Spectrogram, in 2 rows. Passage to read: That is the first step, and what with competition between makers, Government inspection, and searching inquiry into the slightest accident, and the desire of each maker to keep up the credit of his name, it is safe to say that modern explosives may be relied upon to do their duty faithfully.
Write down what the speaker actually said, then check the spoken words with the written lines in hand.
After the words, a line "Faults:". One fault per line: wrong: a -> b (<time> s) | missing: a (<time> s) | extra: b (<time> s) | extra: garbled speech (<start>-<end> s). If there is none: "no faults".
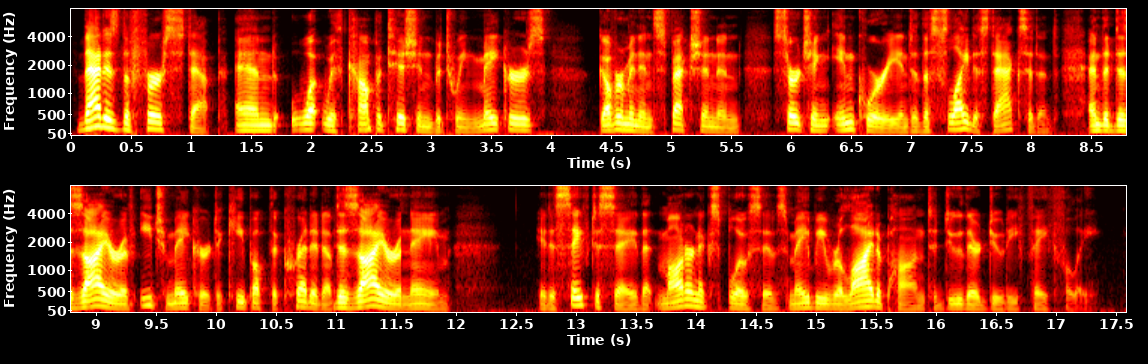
That is the first step, and what with competition between makers, Government inspection, and searching inquiry into the slightest accident, and the desire of each maker to keep up the credit of desire name, it is safe to say that modern explosives may be relied upon to do their duty faithfully.
Faults:
wrong: his -> desire (10.9 s)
